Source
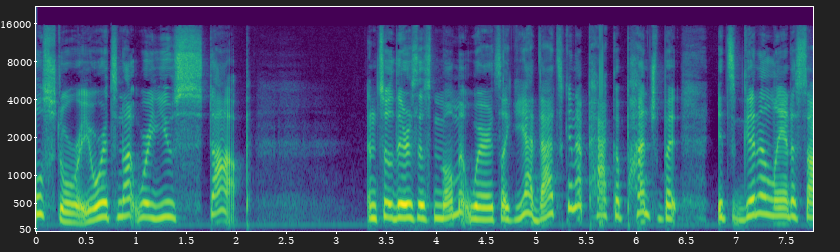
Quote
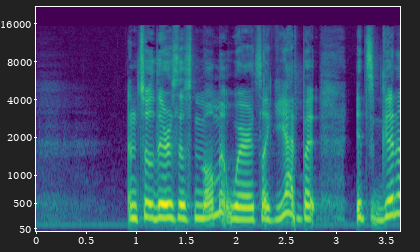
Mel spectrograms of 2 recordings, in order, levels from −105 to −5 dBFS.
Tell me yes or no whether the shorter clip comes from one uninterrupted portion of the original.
no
